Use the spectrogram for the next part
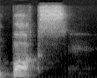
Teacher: the sound comes with your upper lip and your lower lip coming together it's a labal sound so you say b as in box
